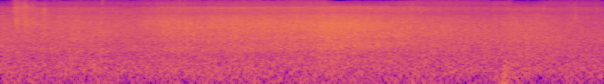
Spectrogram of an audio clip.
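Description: Small surf breaking and washing up a sandy beach, a steady rushing that swells a little in the middle, with wind buffeting the microphone. A brief low thump comes about two-thirds of the way through.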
